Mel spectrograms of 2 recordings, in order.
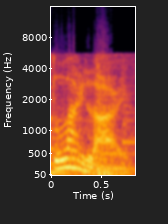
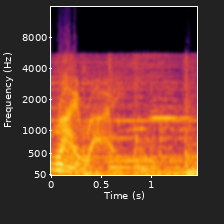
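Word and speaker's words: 來來: The word was actually pronounced Lai Lai, but the Japanese couldn't pronounce the letter L. The word eventually evolved to Rairai.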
